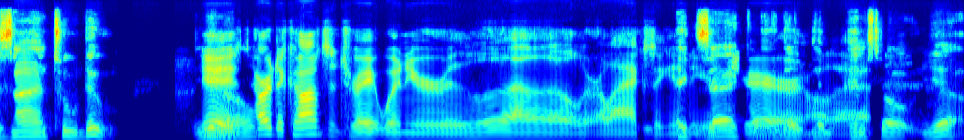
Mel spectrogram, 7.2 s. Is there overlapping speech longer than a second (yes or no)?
yes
